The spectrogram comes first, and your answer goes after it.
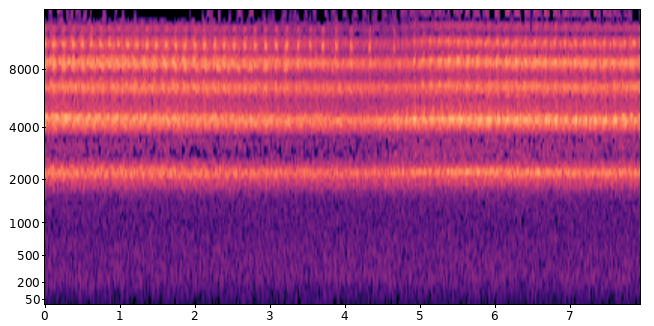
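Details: Higurashi cicadas in chorus: bright, high-pitched ringing tones stacked one over another, shivering with a fast pulse, softening briefly around the middle before returning to full strength.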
